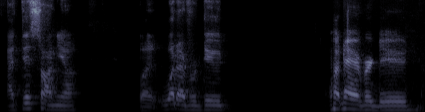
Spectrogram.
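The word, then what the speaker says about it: Adesanya: be pronounced now because now he said i wanted to be addisonia so i was trying to be respectful like ariel helwani and call him at this on you but whatever dude whatever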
